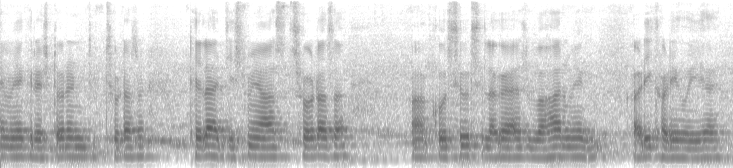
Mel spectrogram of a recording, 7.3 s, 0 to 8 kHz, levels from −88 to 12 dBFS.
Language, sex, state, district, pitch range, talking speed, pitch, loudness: Hindi, male, Maharashtra, Dhule, 125-135 Hz, 180 wpm, 135 Hz, -35 LUFS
